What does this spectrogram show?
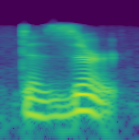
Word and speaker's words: dessert: This one, 45, is spelled differently but sounds exactly the same as 44. Dessert.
